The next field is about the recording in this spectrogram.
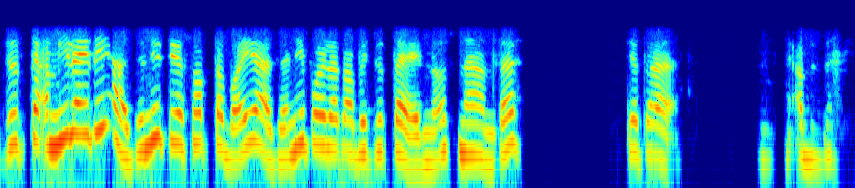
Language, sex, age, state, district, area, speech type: Nepali, female, 30-45, West Bengal, Jalpaiguri, rural, conversation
